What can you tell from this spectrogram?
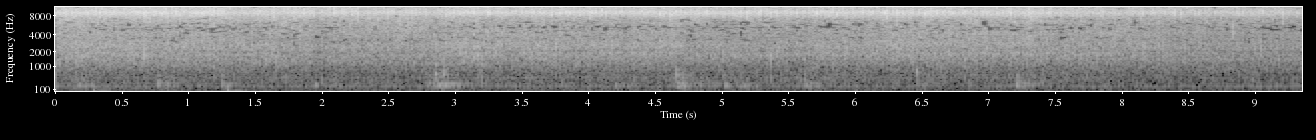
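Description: Chopped green beans with onion and tomato sizzling steadily in oil in a frying pan, with a wooden spatula stirring and scraping through them.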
